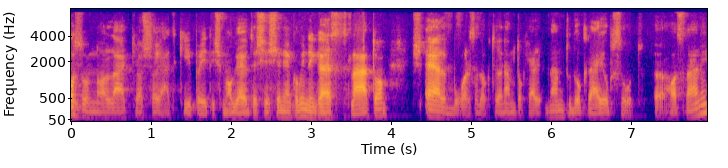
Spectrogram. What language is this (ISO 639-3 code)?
hun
